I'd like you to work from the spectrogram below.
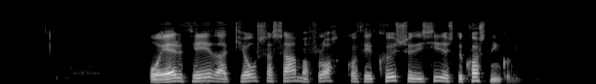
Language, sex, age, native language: Icelandic, male, 50-59, Icelandic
